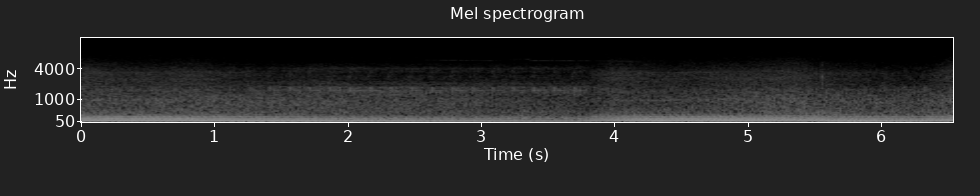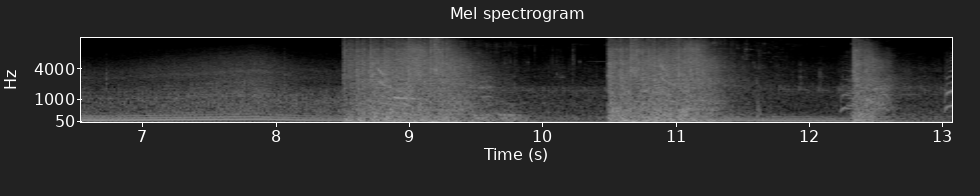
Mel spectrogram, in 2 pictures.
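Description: Gunfire in the video game GTA IV comes as three loud, sharp bursts of rapid shots that cut in after a stretch of low, wavering engine hum.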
